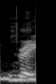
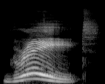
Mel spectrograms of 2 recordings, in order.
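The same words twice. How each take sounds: First: It sounds flat, unenthusiastic and insincere. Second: It sounds happy, lively and enthusiastic. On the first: The speaker does not really mean it. "It doesn't sound very sincere if you say it like that" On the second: The speaker is genuinely happy. "That sounds like really happy and enthusiastic"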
